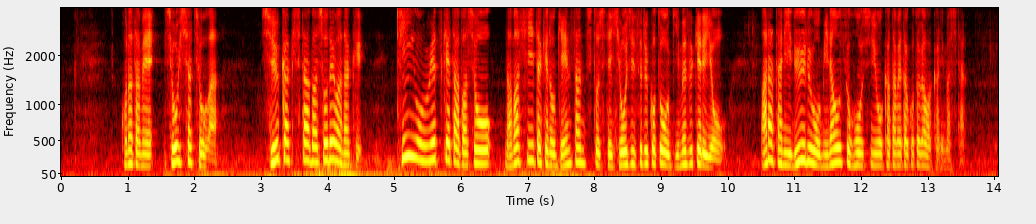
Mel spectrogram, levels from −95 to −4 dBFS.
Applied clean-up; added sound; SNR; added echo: none; Thunder; 17 dB; reverberation time 0.3 s.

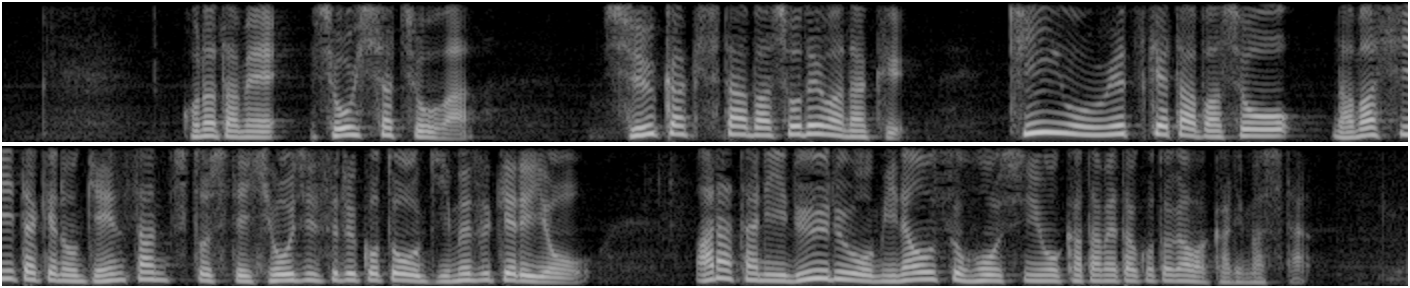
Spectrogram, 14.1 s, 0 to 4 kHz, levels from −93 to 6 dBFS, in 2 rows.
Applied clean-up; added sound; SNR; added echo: none; none; none; none.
